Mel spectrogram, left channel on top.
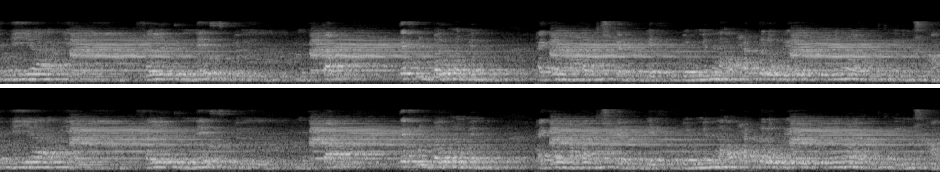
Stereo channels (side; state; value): both; normal; correlation 0.31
